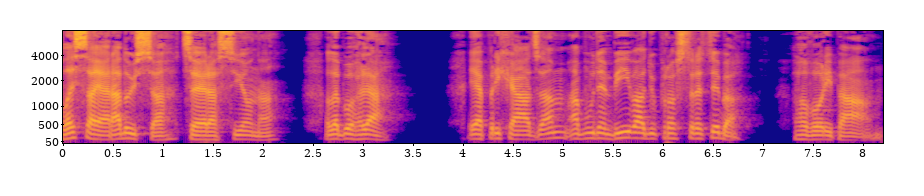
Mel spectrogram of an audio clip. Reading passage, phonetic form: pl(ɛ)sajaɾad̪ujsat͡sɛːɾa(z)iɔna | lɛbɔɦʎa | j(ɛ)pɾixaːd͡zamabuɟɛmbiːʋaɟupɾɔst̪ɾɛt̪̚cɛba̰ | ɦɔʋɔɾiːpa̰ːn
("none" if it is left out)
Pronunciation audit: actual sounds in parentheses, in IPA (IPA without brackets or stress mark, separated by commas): ɛ, s, a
